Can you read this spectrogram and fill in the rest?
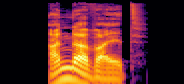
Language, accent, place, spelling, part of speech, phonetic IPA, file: German, Germany, Berlin, anderweit, adverb / adjective, [ˈandɐˌvaɪ̯t], De-anderweit.ogg
- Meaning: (adjective) other; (adverb) otherwise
